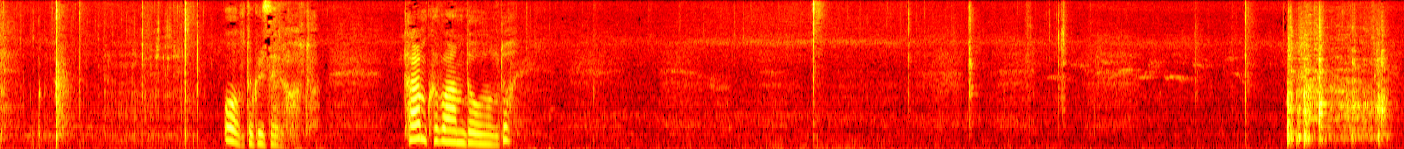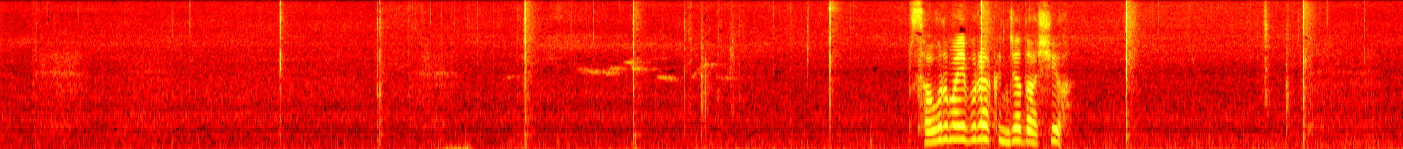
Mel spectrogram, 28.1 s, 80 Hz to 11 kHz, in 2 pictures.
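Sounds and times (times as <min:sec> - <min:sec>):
syrup boiling: 0:12.8 - 0:14.0.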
